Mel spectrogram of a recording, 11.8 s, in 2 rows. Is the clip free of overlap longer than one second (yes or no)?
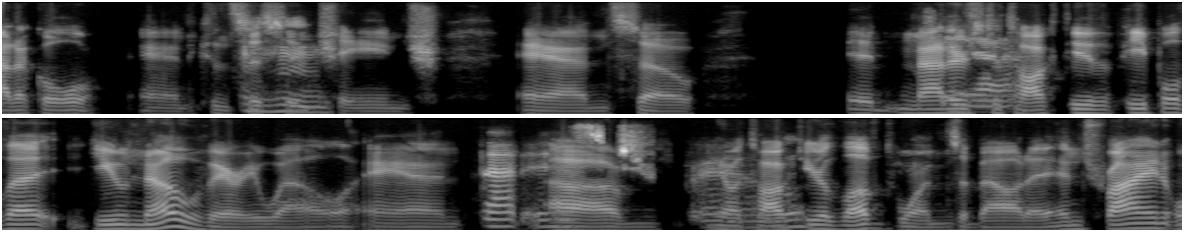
no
